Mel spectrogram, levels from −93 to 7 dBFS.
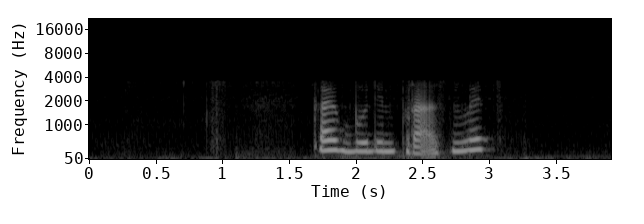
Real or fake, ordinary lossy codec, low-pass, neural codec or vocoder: fake; none; 3.6 kHz; codec, 16 kHz, 0.9 kbps, LongCat-Audio-Codec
